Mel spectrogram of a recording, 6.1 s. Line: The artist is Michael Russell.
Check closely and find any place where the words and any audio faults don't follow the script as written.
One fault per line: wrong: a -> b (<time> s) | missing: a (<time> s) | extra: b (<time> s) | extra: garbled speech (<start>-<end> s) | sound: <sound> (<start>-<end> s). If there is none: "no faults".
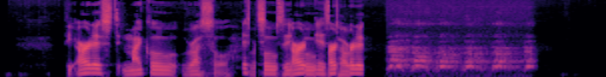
missing: is (1.2 s)
extra: garbled speech (2.4-3.6 s)
sound: bark (3.8-5.4 s)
